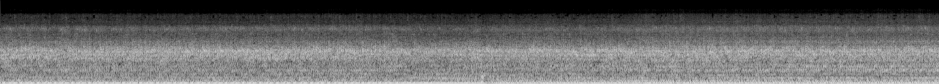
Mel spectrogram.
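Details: Military Humvee (HMMWV) diesel just after replacing the leaking block-mounted fuel transfer pump, started to check for leaks; it had cold-start issues. Deep, even diesel clatter settling into a steady idle with no stumble or miss. Normal idle.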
